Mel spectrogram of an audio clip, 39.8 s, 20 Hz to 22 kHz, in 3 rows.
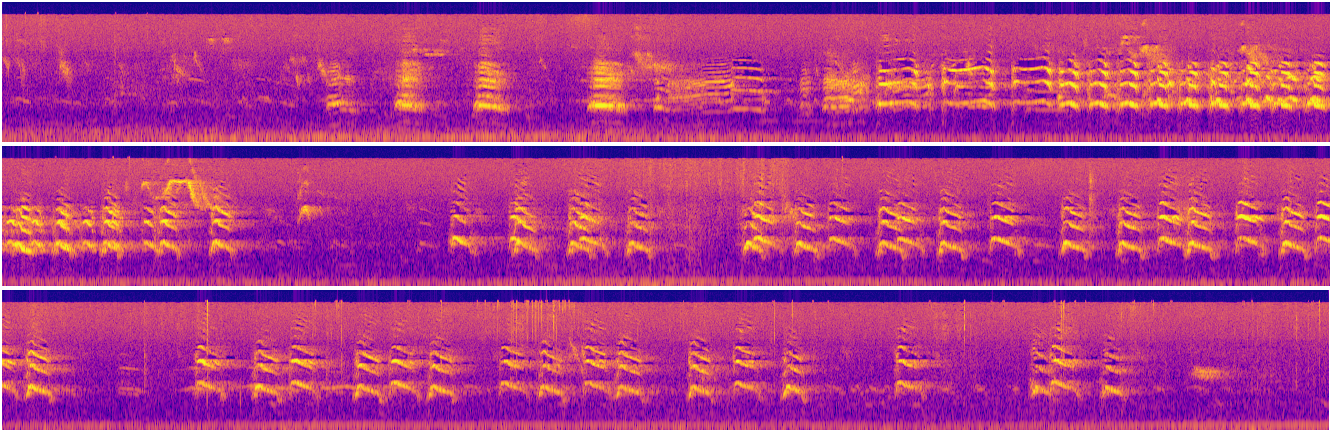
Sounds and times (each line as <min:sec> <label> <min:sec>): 0:02.4 seagulls screeching 0:15.8
0:17.8 seagulls screeching 0:38.9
